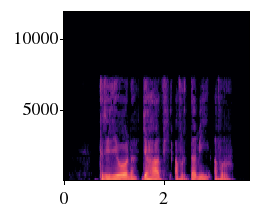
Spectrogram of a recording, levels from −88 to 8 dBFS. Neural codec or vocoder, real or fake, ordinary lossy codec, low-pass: none; real; AAC, 64 kbps; 7.2 kHz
